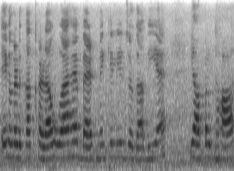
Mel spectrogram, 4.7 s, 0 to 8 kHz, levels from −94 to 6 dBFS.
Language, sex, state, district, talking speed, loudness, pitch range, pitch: Hindi, female, Haryana, Rohtak, 180 wpm, -16 LUFS, 225-245 Hz, 235 Hz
